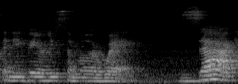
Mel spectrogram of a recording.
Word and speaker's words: Zack: a very similar way zack has a z don't touch the teeth with your tongue jack has a j touch your teeth to start that sound zap jack zack jack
